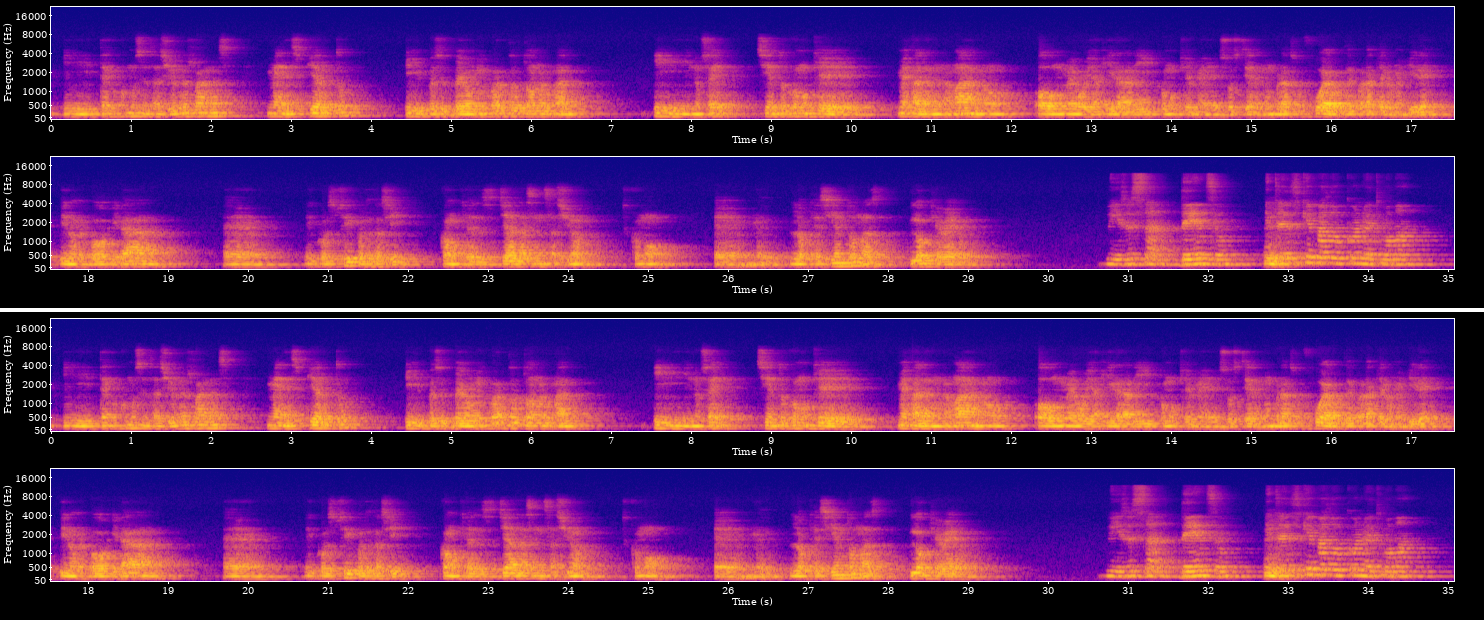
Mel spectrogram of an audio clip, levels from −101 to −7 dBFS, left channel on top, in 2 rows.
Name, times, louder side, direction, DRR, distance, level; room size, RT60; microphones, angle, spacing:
voice 1, 0.2-2.2 2.7-3.8 4.4-6.5 7.5-8.4 8.8-10.1 10.6-11.9 12.3-17.2 17.6-18.9 19.7-20.3 20.7-21.9 22.4-24.2 24.8-25.2 25.8-27.8 28.3-29.0 32.7-32.9, equal, 15° right, -6 dB, 1.0 m, -19 dB
voice 2, 30.7-32.3 32.7-34.5, equal, 20° left, -7 dB, 1.2 m, -23 dB
5.4 x 2.9 x 3.0 m, 1.1 s
head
